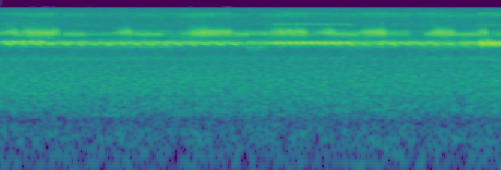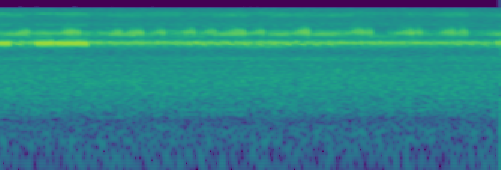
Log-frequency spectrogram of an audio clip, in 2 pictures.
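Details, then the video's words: Nighttime cricket chorus, a constant high-pitched trill with gentle pulsing overtones; two brief louder trills stand out near the middle before the even background chirping resumes. "Soothing Cricket Sounds"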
